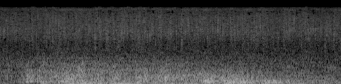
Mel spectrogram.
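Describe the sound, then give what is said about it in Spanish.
Heavy torrential rain pours down steadily in a dense, hissing wash in Zagora, Greece, in 2023, with low rumbles of thunder rolling underneath throughout. No voices, just the continuous roar of the storm. “Y como esto va de extremos, Grecia es también quien se llevó las mayores lluvias torrenciales en Europa en 2023.”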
